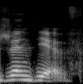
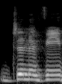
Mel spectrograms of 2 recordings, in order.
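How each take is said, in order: First: The name is said with a French pronunciation. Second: The name is said with an English pronunciation. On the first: "so in French, we would say" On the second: "is just the English uh, uh, pronunciation"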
